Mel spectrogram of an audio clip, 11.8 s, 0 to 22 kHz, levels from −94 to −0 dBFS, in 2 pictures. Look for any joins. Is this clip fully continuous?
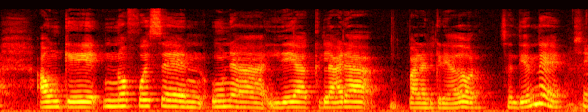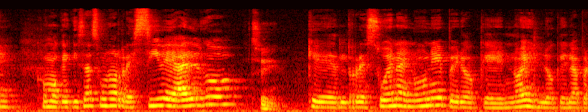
yes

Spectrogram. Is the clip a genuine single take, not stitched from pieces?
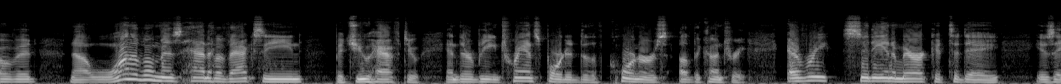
no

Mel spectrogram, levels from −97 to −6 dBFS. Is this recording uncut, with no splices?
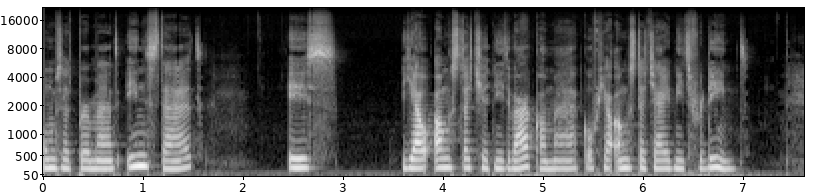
yes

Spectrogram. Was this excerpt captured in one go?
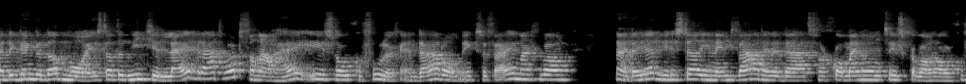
yes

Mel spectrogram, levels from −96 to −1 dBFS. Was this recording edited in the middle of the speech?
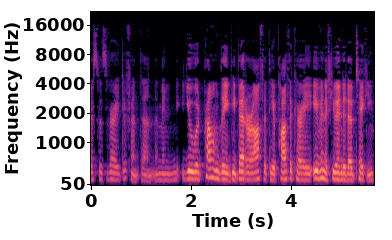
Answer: no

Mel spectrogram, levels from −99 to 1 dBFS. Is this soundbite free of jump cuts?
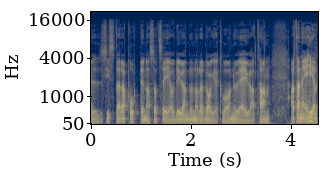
yes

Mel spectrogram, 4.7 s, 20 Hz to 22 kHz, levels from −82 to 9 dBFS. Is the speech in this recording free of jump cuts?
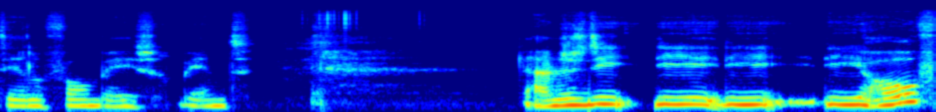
yes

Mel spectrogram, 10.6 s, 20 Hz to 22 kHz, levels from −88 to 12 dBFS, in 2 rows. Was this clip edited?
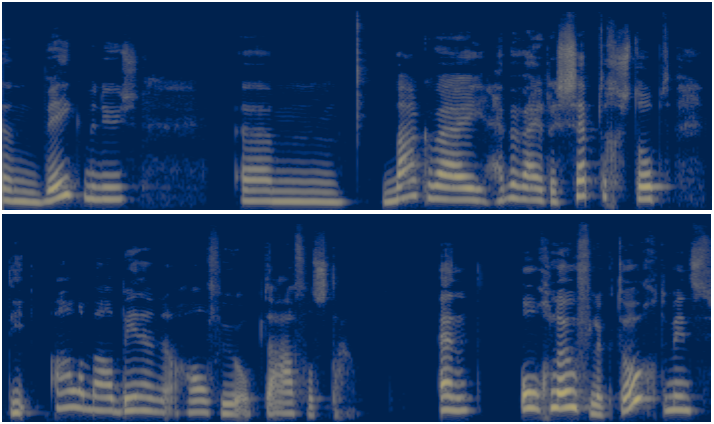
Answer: yes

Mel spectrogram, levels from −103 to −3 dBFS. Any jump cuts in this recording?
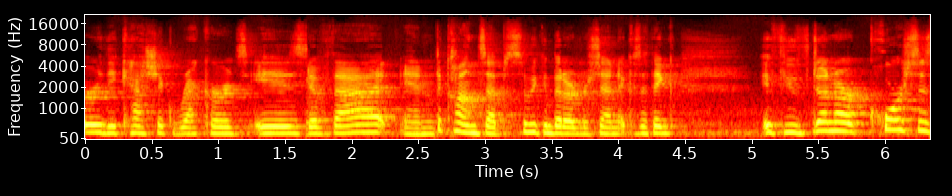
yes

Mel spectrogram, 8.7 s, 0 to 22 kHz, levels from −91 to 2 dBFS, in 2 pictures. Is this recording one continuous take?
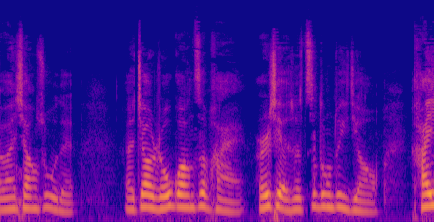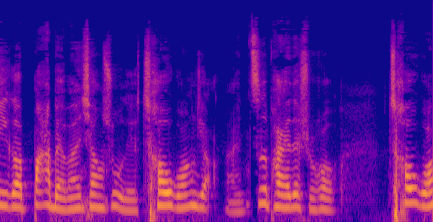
no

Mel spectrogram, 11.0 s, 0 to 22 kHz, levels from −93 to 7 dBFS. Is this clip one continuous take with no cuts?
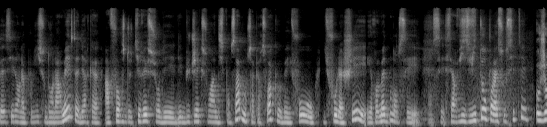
no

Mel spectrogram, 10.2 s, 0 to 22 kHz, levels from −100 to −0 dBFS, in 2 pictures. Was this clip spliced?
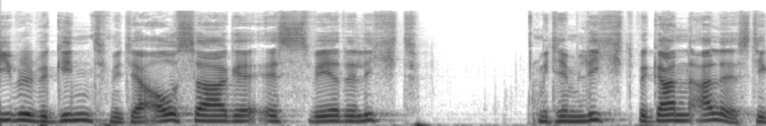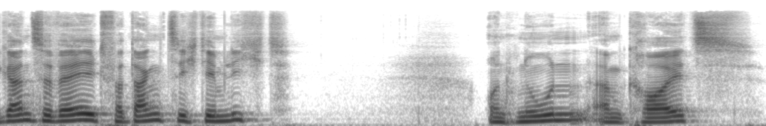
no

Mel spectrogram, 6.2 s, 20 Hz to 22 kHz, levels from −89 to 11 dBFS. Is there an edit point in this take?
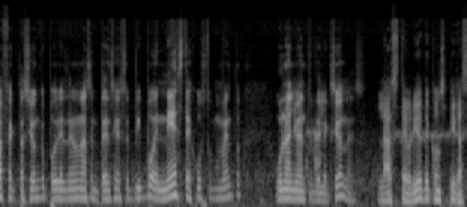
no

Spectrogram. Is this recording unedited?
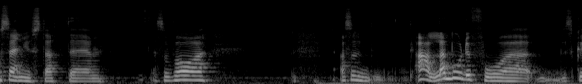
yes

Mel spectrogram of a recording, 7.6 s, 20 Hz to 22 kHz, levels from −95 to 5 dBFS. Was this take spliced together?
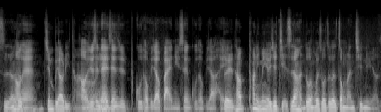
no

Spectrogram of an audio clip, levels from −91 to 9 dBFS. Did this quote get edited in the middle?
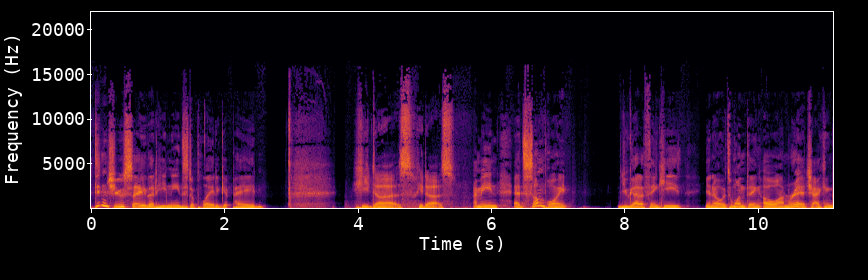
no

